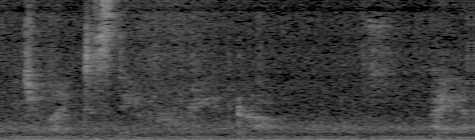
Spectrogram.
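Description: Faint, low voices, mostly whispered, with no clear words, over a steady low hum.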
